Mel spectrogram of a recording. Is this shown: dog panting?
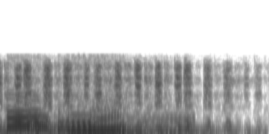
yes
